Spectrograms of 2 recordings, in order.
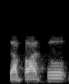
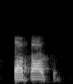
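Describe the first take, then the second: First: Zapato with a plain S sound, Colombian style; Colombian pronunciation. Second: Zapato with the z lisped as th, Spain style; Spain Spanish pronunciation. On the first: Teacher models zapato with a Colombian S. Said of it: "si yo digo ... desde el español colombiano". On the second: Teacher contrasts zapato with a Spanish th sound. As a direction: say zapato with the tongue between the teeth. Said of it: "desde el español de España". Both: Shown as a demonstration.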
